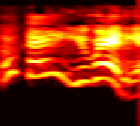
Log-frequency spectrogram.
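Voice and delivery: a hint of God checking in on her; voicing God.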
